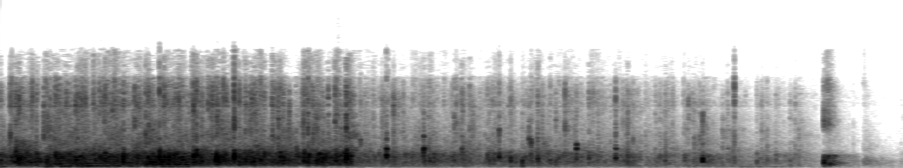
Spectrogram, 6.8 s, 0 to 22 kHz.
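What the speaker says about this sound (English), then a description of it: "Let's have a huge round of applause for Shivaji" Loud applause from an audience at a Chhatrapati Shivaji Maharaj Jayanti celebration in the USA, 2024: dense, sustained clapping that eases after a few seconds, carries on more thinly and then stops.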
